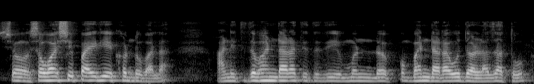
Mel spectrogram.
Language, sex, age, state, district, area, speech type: Marathi, female, 60+, Maharashtra, Osmanabad, rural, spontaneous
